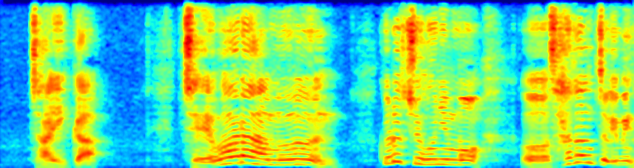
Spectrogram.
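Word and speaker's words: 財貨: 발음은 자이까.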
